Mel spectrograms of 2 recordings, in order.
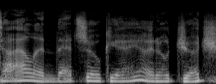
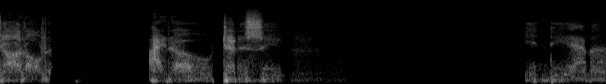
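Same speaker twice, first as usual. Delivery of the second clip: breathy, hushed whisper, very close and soft. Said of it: "she'll just whisper".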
